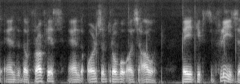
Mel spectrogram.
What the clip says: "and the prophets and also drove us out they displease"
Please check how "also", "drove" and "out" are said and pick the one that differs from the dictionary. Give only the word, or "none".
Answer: drove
